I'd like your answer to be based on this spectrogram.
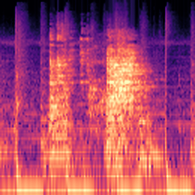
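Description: A metal cover on a John Deere zero-turn mower deck is lifted out of place, giving a few close metallic clanks and rattles with a louder scraping clatter in the middle, and no talking.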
